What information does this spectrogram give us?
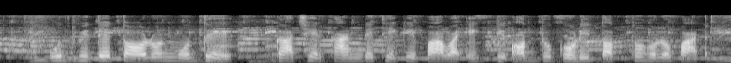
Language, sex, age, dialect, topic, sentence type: Bengali, female, 18-24, Northern/Varendri, agriculture, statement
